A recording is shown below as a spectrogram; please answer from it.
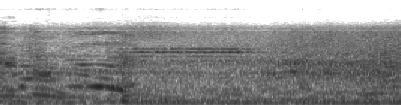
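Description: A steady low engine hum comes in about half a second in, with a short thin high-pitched tone just after it starts, over a noisy outdoor background.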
